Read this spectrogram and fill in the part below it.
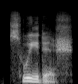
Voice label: "Swedish", American

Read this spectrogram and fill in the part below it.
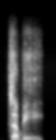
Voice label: "tubby", Indian

